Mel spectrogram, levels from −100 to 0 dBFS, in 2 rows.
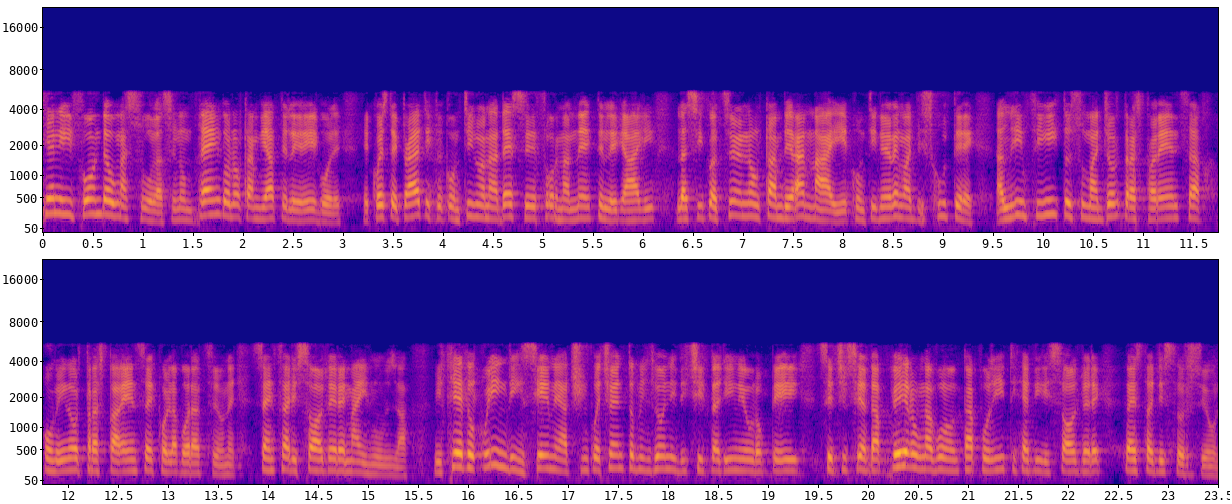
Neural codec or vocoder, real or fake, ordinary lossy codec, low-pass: codec, 16 kHz, 1 kbps, FunCodec, trained on LibriTTS, 50 frames a second; fake; none; 5.4 kHz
